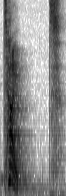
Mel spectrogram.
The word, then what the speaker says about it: tight: Y and the jeans these jeans these jeans lots of Y before a voice n too tight clipped before an unvoiced T jeans are too tight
